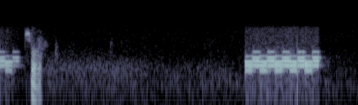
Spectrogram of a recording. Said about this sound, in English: Sure. Sorry about that. No problem. My phone went off.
